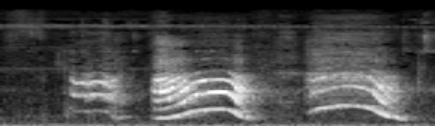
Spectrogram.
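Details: Pet puppy indoors in the morning, around feeding and play time: three drawn-out, tonal whining yelps, each rising then falling in pitch, the last sliding down longest, in a small quiet room.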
